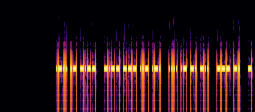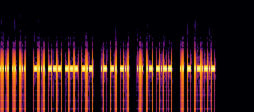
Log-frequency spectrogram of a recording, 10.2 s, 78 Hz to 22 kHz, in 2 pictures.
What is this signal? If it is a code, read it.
Morse code, heard as a keyed tone, about 50 wpm, 700 Hz. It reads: LAY YOUR HAND ON THIS BOOK AND SAY IT.
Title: Sentences from Top 400 Words 50wpm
